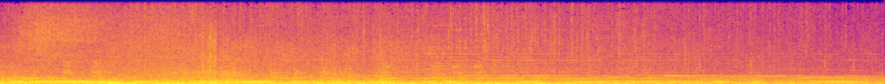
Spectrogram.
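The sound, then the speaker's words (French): A thunderstorm breaking with rain: a dense, steady hiss of rainfall fills the whole stretch at a constant loud level, with a sustained low tone running underneath throughout. “L'orage éclate.”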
